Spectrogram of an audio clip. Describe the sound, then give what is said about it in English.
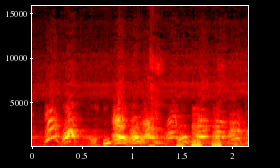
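About 15 dogs being walked by a woman in Ibiza bark and yip over one another in quick, overlapping bursts, a busy chorus of high-pitched barking that never lets up over the couple of seconds. “lady walking about 15 dogs, as you do in Ibiza.”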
